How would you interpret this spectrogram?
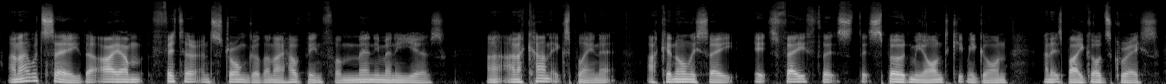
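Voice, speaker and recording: Man, radio interview guest, lower-pitched, dry close sound, reflective personal testimony. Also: darkish tone, clean tone, no room sound. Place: radio studio.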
